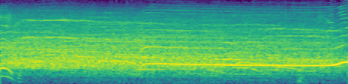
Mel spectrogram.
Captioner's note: crowd cheering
